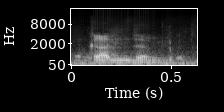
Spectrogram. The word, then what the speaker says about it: Gundam: that's how you say it isn't it it's Gundam Gundam oh you can say gundam say whatever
